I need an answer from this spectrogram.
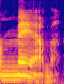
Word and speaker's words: ma'am: conversation you're going to call her ma'am to rhyme with blueberry jam all right okay that's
